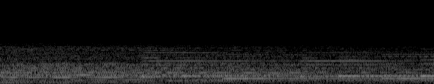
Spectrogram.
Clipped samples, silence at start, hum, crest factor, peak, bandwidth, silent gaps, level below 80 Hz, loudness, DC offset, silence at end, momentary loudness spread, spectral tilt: under 0.1%; 0 s; none; 12 dB; -32 dBFS; 7.4 kHz; none; -64 dBFS; -44 LUFS; under 0.1%; 0 s; 2 LU; -8.5 dB/octave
